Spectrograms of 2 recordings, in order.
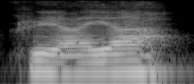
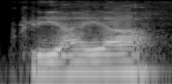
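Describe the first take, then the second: No difference in how they are said.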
